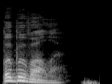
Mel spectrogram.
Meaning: feminine singular past indicative perfective of побыва́ть (pobyvátʹ)
- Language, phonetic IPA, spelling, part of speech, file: Russian, [pəbɨˈvaɫə], побывала, verb, Ru-побывала.ogg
